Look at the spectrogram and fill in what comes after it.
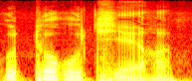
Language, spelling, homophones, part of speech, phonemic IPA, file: French, autoroutière, autoroutières, adjective, /o.tɔ.ʁu.tjɛʁ/, Fr-autoroutière.ogg
- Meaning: feminine singular of autoroutier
